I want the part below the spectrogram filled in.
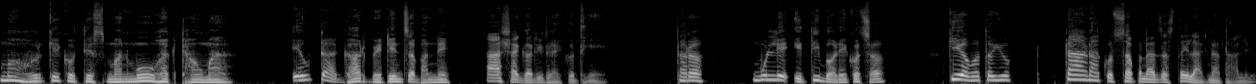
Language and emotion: Nepali, sad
